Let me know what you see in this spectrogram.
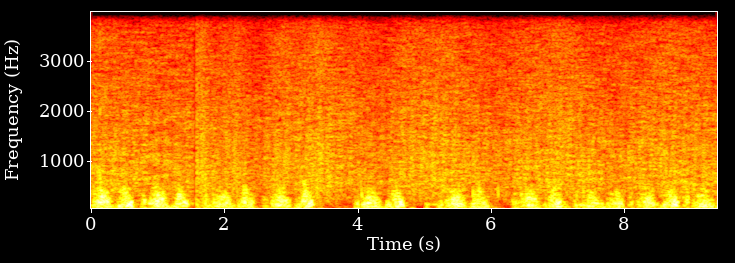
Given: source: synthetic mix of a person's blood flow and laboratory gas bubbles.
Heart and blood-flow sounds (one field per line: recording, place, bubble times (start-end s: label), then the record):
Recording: Doppler ultrasound of blood flow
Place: precordium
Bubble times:
0.08-0.21 s: bubbles
4.03-4.11 s: bubbles
5.71-5.82 s: bubbles
6.07-6.15 s: bubbles
From the record:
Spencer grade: 2 (many but less than half of the cardiac periods contain bubble signals, singularly or in groups)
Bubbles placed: anywhere in the cardiac cycle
